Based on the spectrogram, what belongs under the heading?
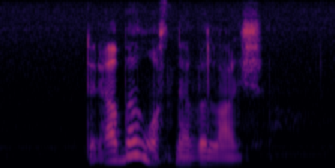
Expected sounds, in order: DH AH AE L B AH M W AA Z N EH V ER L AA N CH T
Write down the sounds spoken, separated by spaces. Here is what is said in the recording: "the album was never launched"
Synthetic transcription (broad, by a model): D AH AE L B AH M W AA S N EH V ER L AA N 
